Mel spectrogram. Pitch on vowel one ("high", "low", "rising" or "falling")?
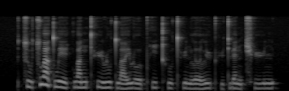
low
